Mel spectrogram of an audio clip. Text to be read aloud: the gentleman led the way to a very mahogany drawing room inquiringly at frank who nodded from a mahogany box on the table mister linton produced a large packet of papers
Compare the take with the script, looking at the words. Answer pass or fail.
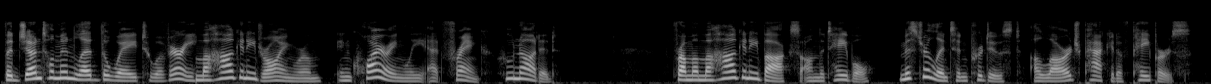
pass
